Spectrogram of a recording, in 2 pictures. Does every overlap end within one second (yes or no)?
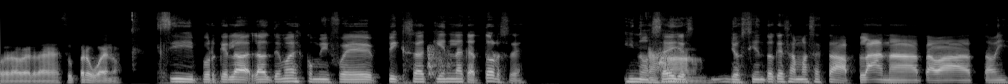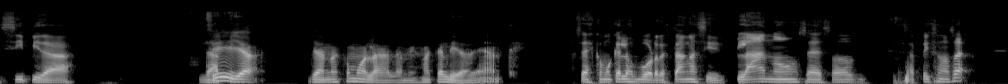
yes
